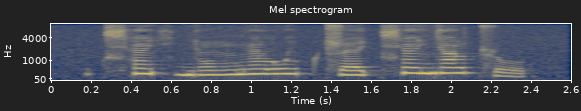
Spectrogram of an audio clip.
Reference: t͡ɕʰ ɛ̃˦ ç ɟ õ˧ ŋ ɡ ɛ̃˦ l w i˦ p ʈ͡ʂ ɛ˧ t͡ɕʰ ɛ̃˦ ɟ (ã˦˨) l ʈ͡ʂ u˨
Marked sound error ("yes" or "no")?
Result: yes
